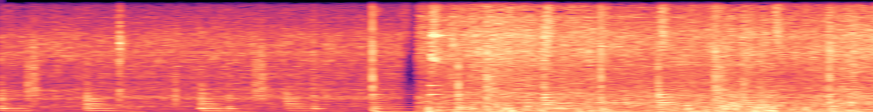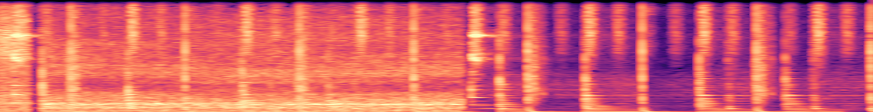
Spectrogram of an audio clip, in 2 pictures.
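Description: Background music with a steady beat, joined from about two seconds in by a loud rushing noise that drops away shortly before the end.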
